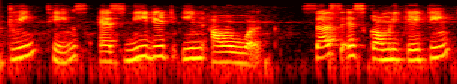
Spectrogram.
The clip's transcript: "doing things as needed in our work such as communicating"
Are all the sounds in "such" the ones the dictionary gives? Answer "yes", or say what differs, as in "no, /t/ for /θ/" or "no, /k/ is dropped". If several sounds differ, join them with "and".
no, /s/ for /tʃ/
